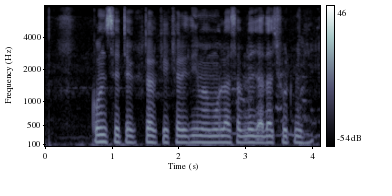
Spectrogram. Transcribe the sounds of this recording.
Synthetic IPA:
kɔːnseʈeːkʈəɾkixəɾiːd̪imẽmoːlasəblezjaːd̪at͡ʃʰuːʈmɪliː

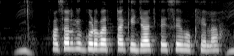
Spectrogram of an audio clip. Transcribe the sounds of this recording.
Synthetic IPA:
pʰəsəlkiɡʊɽʋət̪ːakid͡ʒaːd͡ʒkɐɪseɦokʰeːlaː

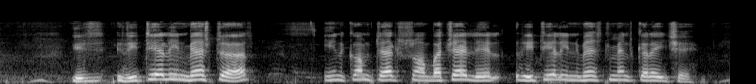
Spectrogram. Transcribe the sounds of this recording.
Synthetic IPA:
ɾiʈelinbʱesʈəɾ | inkəmʈɛksːə̃bət͡ʃajlelɾiʈelinbʱesʈmeɳʈkəɾɛjt͡ʃʰɛ

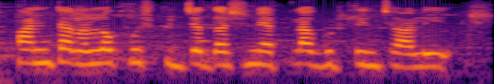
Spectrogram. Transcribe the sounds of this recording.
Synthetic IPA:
pɐɳʈɐlɐlo̞ːpuʂpid͡ʒɐd̪ɐʃɐniɛʈlaːɡuɾt̪iɲt͡ʃaːli

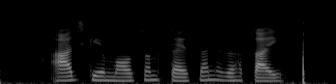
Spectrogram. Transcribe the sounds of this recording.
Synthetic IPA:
a̰ːd͡ʒkemɔːsəmkəjsənɾəɦt̪aːi

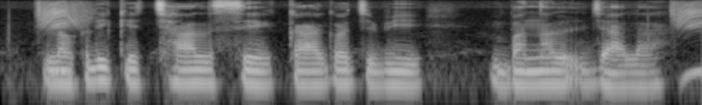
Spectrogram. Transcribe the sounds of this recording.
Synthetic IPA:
ləkɾiket͡ʃʰalsekaɡəd͡ʒbʱi | bənəld͡ʒala

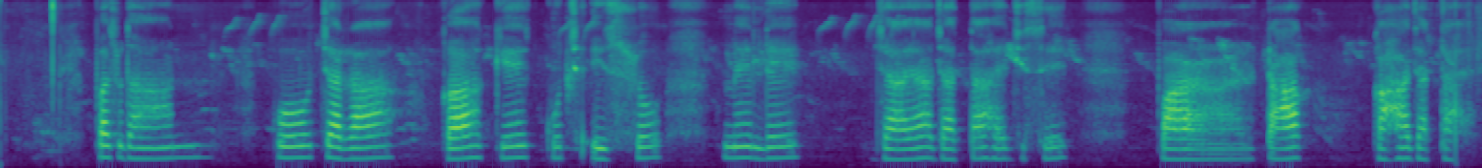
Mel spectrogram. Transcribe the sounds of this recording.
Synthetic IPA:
pəsʊd̪ʱaːn | kot͡ʃəɾa | ɡaːɦkekʊt͡ʃʰɪso | mẽle | d͡ʒaːjad͡ʒaːt̪aɦɛd͡ʒɪse | pa | ʈaːkː | ɐɦad͡ʒaːt̪aɦɛː

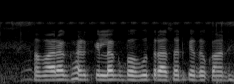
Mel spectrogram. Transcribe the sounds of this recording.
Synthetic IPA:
həmaːɾaɡʱəɾkeləɡʱbəɦut̪ɾaːsənked̪okaːnɦ

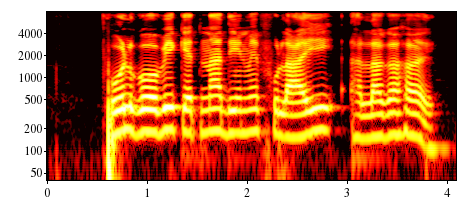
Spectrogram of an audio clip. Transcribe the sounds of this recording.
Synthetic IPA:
pʰʊlɡoːbikɪt̪nad̪ɪnmẽpʰʊlaːiləɡaɦəj

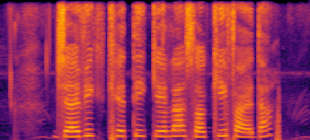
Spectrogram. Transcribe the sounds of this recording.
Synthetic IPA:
d͡ʒɛʋikʰːet̪ikelasəkifajd̪a

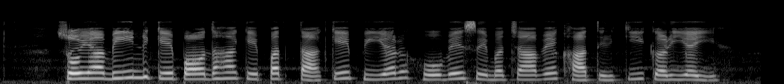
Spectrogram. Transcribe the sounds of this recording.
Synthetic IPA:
soːjaːbiːnkepɔːd̪akepət̪ːakepijəɾɦoːʋesebət͡ʃaːʋekʰaːt̪ɪɾkikəɾijəiː

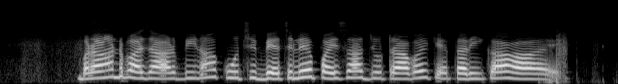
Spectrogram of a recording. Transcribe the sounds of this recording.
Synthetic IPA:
bɾaɳɖbad͡ʒaɾbinakut͡ʃʰbet͡ʃlepəɪsad͡ʒuʈabəket̪əɾikaɦəj

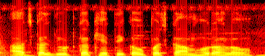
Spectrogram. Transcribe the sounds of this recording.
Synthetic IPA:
aːd͡ʒkəld͡ʒuːʈkakʰeːt̪ikeupəɾt͡ʃkaːmɦoɾəɦlɦoː

